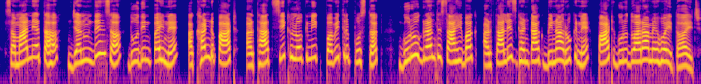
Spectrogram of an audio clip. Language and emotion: Maithili, neutral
